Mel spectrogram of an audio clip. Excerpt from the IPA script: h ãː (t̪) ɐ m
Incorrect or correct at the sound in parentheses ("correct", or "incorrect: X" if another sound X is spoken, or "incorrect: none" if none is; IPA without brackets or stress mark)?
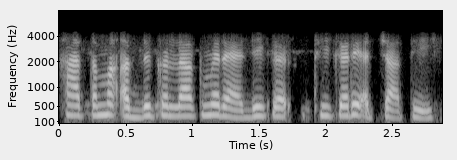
correct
